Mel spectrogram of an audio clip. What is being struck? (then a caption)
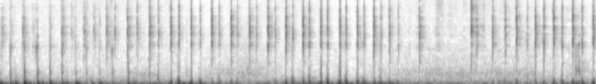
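Handheld plastic and metal stapler. A small handheld stapler with a blue plastic body and metal inner mechanism, held in one hand, has its jaws opened and pressed close to the microphone. It produces rapid, dense sharp clicks and rattles with a bright top and a low thump beneath. The clicks stay very short and dry throughout the clip.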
